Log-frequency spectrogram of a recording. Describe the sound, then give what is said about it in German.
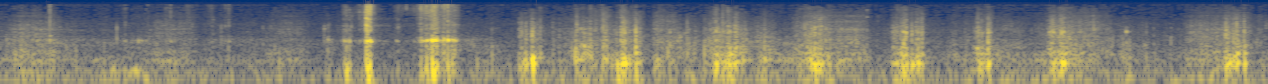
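Loud crunching as a puff pastry cheese stick is bitten and chewed, a rapid series of brittle cracks and crackles repeating in an uneven rhythm, with no talking. “Knuspert jedenfalls sehr laut.”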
